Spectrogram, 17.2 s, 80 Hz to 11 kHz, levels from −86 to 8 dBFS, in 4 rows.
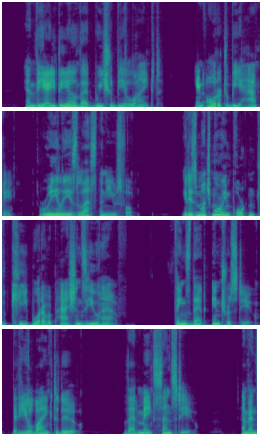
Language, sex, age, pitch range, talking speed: English, male, 50-69, 85-115 Hz, 155 wpm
